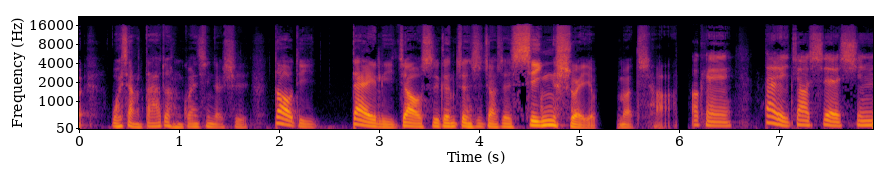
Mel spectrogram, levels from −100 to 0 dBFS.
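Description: This speech clip has two call faults. From 5.15 to 5.41 s there is a call audio freeze. The last sound is carried on and then falls silent for about 160 ms. Speech then resumes where it stopped. About 0.23 s of delay is added, and nothing is lost. The likely cause is delayed packets leaving the jitter buffer empty. At 5.98 s a call bitrate drop begins and lasts to the end. The speech becomes more coarsely coded. This fits the encoder being pushed from about 32 kbps down to 15 kbps after the bandwidth estimate fell. It does not recover before the clip ends.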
